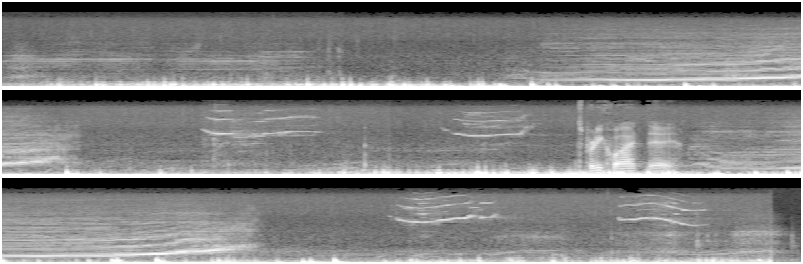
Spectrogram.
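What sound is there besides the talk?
humpback whale song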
